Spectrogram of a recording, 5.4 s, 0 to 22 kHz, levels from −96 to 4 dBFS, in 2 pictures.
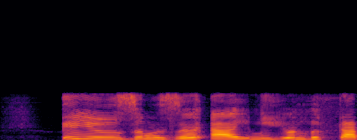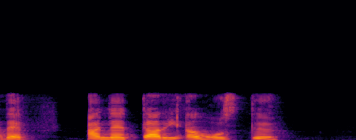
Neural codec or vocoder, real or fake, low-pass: codec, 44.1 kHz, 1.7 kbps, Pupu-Codec; fake; 7.2 kHz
